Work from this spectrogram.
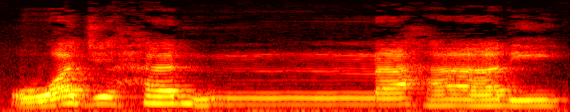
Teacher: علی الذین آمنوا وجہ النہار، وجہ جیم میں قلقلہ کیجئے، وجہ النہار، نون مشدد ہے، غنہ کیجئے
